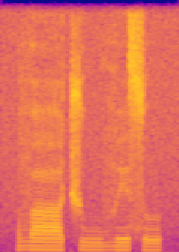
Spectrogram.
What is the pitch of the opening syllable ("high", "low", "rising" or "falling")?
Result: low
